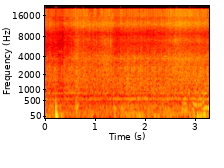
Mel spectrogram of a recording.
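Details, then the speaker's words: 2007 Honda Odyssey 3.5 at idle after replacing stabilizer (sway) bar bushings that caused a loud noise when turning: wheel turned both ways gives a low even idle with one brief tap, no clunks or creaks; zero noise, repair fixed it. "Dale para acá. Dale para allá. Cero ruido."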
